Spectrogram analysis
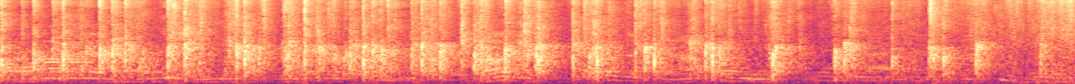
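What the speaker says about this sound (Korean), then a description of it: "좀 박수 한번 하세요." An audience at a talk on nuclear power claps together in a steady, moderately loud round of applause that continues throughout.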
